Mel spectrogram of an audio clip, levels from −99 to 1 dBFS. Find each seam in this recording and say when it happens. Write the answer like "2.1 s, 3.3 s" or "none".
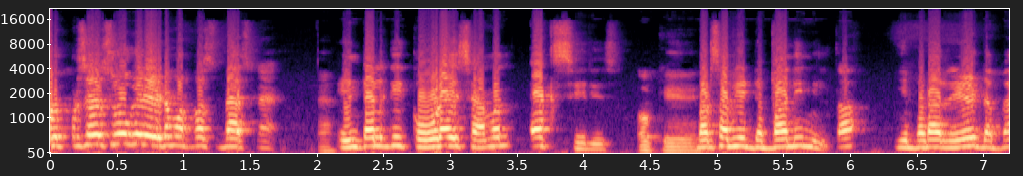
1.9 s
